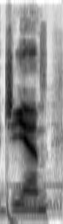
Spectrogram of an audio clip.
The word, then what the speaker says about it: GM: a long time ago I used to say GM all the time I would always just say GM and then I got kind of in the habit of saying Jim just because I know that that's how a lot of people say it including in Japan I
